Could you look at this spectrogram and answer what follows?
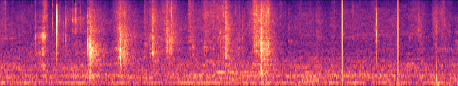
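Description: Soft rustles and light taps of hands, clothing and bare feet against a yoga mat during a massage stretch, coming in short scattered bursts, with a few sharp clicks and a faint steady hum underneath.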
